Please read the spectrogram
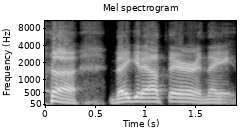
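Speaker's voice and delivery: usual speaking voice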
